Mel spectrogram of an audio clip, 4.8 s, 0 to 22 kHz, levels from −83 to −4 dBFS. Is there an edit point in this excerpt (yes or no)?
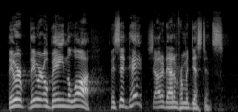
yes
